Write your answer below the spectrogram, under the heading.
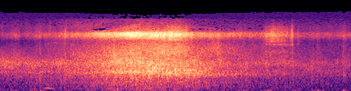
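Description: Cars passing on a snow-covered road: the noise of their tyres and engines swells to a peak about three seconds in, then fades away.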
